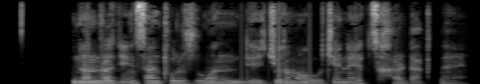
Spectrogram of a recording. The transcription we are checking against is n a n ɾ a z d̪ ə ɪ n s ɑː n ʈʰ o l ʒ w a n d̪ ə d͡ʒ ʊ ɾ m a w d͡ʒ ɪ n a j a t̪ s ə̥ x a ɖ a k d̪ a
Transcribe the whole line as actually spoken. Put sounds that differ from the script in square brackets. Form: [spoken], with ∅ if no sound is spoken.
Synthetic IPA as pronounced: n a n ɾ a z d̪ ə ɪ n s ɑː n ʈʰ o l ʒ w a n d̪ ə d͡ʒ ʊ ɾ m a w d͡ʒ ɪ n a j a t̪ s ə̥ x a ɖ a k d̪ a

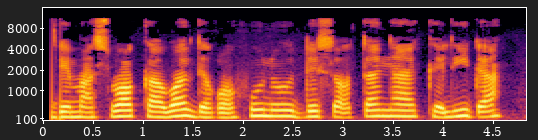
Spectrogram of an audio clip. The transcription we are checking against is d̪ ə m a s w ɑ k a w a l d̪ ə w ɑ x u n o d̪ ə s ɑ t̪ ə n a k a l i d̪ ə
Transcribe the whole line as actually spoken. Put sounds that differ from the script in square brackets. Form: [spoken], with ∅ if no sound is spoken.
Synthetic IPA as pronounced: d̪ ə m a s w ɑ k a w a l d̪ ə [ɣ] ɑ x u n o d̪ ə s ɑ t̪ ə n a k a l i d̪ [a]

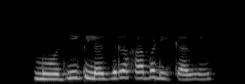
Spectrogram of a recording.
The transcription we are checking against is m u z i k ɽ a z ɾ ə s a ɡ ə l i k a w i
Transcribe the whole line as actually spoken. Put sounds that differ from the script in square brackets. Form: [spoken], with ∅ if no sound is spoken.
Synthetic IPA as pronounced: m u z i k [l] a z ɾ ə [x] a [b] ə [ɾ] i k a w i

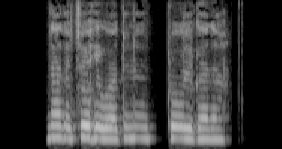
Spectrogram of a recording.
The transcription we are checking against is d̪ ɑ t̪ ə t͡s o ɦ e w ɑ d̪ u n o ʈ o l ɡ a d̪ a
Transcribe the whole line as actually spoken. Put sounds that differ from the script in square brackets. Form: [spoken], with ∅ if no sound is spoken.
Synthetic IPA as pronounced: d̪ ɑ [d̪] ə t͡s o ɦ e w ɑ d̪ u n o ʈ o l ɡ a d̪ a

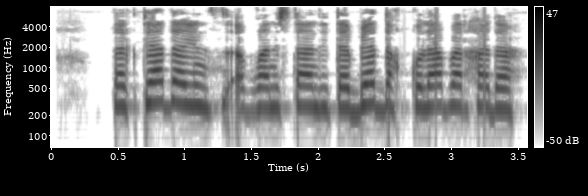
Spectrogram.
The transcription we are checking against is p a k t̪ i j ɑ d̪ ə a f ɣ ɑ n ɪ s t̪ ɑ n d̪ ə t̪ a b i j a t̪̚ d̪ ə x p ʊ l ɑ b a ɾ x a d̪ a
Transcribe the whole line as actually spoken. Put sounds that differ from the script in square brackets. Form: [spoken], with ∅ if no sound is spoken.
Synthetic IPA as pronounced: p a k t̪ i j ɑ d̪ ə a f ɣ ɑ n ɪ s t̪ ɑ n d̪ ə t̪ a b i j a t̪̚ d̪ ə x [k] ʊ l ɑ b a ɾ x a d̪ a

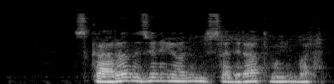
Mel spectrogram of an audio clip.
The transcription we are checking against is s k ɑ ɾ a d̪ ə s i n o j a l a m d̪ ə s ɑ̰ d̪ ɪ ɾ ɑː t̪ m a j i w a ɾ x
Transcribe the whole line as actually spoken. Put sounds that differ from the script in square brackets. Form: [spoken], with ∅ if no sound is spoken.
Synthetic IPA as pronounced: s k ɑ ɾ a d̪ ə [z] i n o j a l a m d̪ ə s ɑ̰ d̪ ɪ ɾ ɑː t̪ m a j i [b] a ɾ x

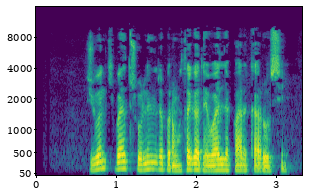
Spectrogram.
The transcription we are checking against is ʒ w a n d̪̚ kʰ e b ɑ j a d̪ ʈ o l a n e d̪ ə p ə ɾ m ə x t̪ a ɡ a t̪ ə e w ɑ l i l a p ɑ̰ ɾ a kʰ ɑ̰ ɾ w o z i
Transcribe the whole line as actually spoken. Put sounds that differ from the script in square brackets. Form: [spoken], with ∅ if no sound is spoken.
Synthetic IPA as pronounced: ʒ w a n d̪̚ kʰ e b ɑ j a d̪ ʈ o l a n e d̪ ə p ə ɾ m ə x t̪ a ɡ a [d̪] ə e w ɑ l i l a p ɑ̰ ɾ a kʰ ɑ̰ ɾ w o [s] i

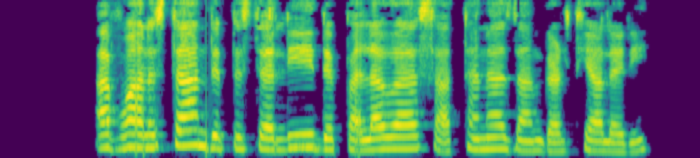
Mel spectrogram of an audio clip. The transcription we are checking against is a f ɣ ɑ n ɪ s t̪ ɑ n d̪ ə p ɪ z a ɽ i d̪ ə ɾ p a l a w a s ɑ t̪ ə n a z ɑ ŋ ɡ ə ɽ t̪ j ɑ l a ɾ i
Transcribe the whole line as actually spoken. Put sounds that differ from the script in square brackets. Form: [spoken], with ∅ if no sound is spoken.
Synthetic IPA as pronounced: a f ɣ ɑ n ɪ s t̪ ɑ n d̪ ə p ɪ [s] a [l] i d̪ ə [∅] p a l a w a s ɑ t̪ ə n a z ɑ ŋ ɡ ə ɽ t̪ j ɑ l a ɾ i

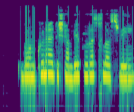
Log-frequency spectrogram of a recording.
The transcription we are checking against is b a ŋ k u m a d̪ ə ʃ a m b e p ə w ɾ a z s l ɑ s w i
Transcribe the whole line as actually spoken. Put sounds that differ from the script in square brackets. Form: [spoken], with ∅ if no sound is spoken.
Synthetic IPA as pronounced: b [ɑ] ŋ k u [n] a d̪ ə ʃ a m b e p ə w ɾ a z [x] l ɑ s w i

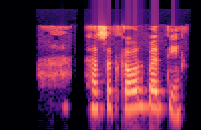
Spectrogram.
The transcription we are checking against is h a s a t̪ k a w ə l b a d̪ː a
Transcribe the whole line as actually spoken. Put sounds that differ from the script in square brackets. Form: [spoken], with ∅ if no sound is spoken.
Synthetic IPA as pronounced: h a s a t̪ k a w ə l b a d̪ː [i]

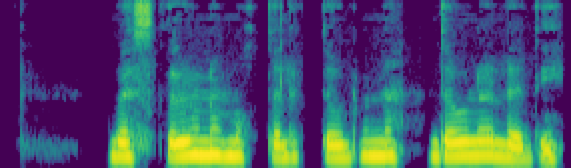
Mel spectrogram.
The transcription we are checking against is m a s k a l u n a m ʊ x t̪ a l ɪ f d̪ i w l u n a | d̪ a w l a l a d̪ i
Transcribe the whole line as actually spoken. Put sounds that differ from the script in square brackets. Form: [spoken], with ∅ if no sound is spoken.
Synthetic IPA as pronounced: [b] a s k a l u n a m ʊ x t̪ a l ɪ f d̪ [a] w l u n a | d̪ a w l a l a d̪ i

